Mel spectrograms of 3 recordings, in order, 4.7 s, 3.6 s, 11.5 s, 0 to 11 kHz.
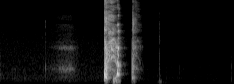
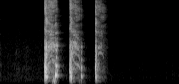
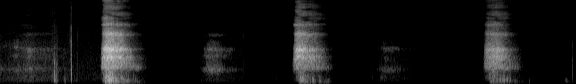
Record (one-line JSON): {"cough_length": "4.7 s", "cough_amplitude": 31010, "cough_signal_mean_std_ratio": 0.18, "three_cough_length": "3.6 s", "three_cough_amplitude": 31439, "three_cough_signal_mean_std_ratio": 0.24, "exhalation_length": "11.5 s", "exhalation_amplitude": 22833, "exhalation_signal_mean_std_ratio": 0.22, "survey_phase": "beta (2021-08-13 to 2022-03-07)", "age": "18-44", "gender": "Female", "wearing_mask": "No", "symptom_abdominal_pain": true, "symptom_headache": true, "smoker_status": "Never smoked", "respiratory_condition_asthma": false, "respiratory_condition_other": false, "recruitment_source": "Test and Trace", "submission_delay": "1 day", "covid_test_result": "Positive", "covid_test_method": "RT-qPCR", "covid_ct_value": 25.8, "covid_ct_gene": "ORF1ab gene"}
